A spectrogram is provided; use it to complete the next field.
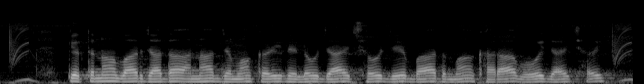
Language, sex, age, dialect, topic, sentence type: Maithili, male, 18-24, Angika, agriculture, statement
